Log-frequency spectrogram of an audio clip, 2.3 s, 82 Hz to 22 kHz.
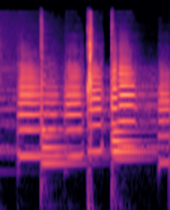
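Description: Upbeat hip-hop instrumental in F major at 96 bpm: a bright brass-style horn melody of short notes over sharp drum hits that land about once a beat.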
